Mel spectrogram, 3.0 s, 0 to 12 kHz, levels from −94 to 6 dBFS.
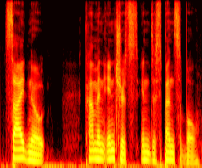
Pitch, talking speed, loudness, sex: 110 Hz, 80 wpm, -19 LUFS, male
